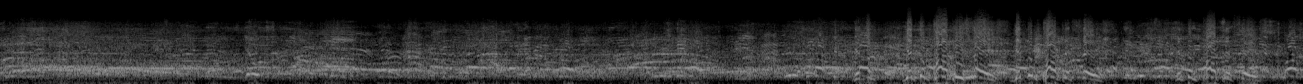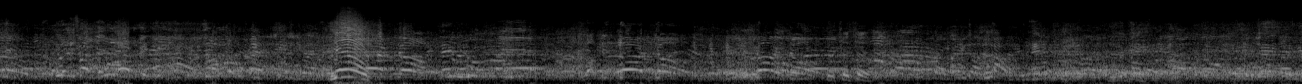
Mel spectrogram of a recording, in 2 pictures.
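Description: A young man raps forcefully to a crowd.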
